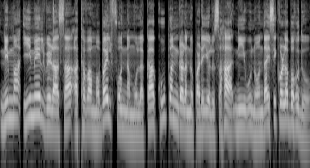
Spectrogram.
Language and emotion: Kannada, neutral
